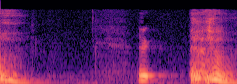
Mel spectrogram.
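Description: Throat clearing and coughing from a reader who has just taken a cough drop: a short, sharp cough burst, then a longer, rough, voiced rasp, both quiet and alone.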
